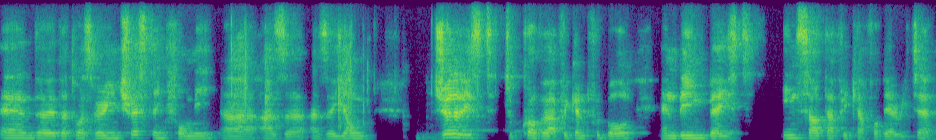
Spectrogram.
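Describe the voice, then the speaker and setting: With a French accent, a man with a fairly high pitch and a somewhat breathy voice speaks at a moderate pace in a monotone, flat intonation, with audible room echo. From France. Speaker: football journalist. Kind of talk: lecture. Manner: halting.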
